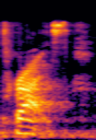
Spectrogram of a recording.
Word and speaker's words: prize: All right, prize. P-R-I-Z. Prize. Let's go ahead and write it. P-R-I-Z-E. Now I put the silent E because the I is saying its name. Per-eyes.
